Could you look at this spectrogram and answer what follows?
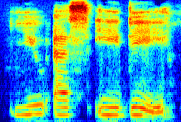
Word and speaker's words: used: okay good this word used this is the past tense of use and in this case we don't make it two syllables you said we just say used used used good okay so let's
